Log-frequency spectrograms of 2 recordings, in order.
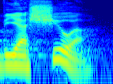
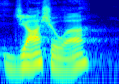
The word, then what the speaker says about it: Yeshua: There is this dude by the name of Yeshua. The English pronunciation of that word is Joshua, and it is also translated Jesus.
